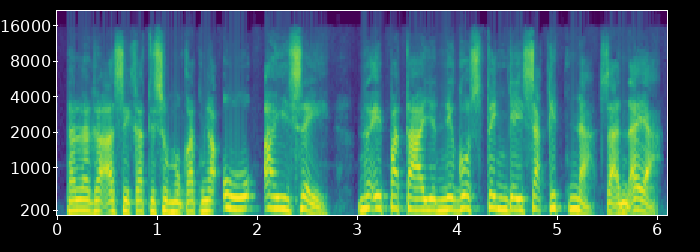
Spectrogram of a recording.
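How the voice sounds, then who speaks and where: A woman's voice: mid-range voice, moderate pace, darkish tone, no echo, lightly acted. Female actor as blunt needling village wife, pointed questioning, close dry sound, Ilocano Filipino accent, radio comedy drama.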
